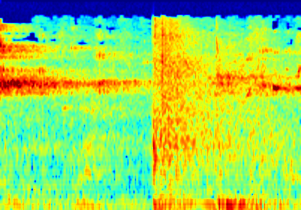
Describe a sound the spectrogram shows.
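A volleyball is struck hard with a sharp slap in a large echoing hall.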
